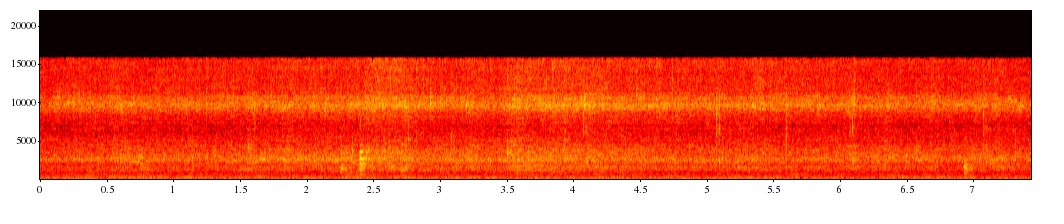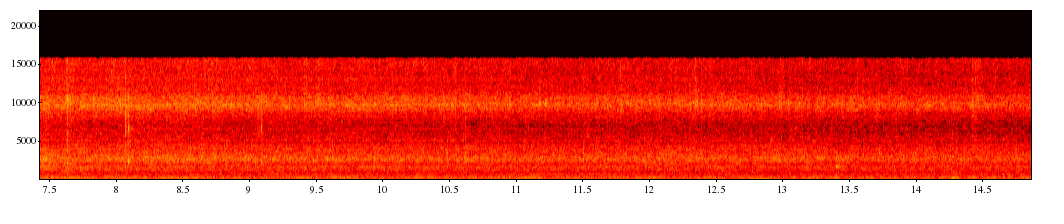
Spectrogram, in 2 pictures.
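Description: Raw chicken pieces frying in a hot pan, a steady sizzle, with a few clicks of a wooden spatula against the pan as they are stirred.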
